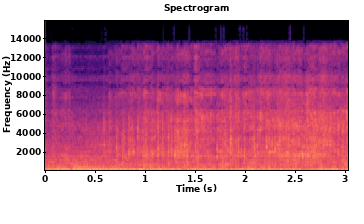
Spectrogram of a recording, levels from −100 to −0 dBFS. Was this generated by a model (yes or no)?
yes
